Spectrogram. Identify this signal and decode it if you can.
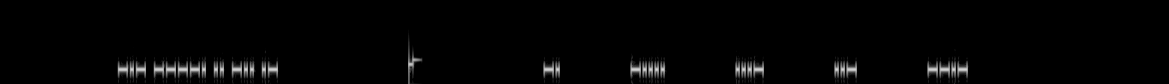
Morse code, heard as a keyed tone, about 40 wpm, spaced as for 17 wpm, 700 Hz. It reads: K9IDA N6VUQ
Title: USA Call Signs - 5 Characters - 8x Character Spacing - 40wpm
